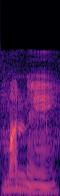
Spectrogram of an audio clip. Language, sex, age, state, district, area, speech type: Kannada, male, 45-60, Karnataka, Bangalore Urban, rural, read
